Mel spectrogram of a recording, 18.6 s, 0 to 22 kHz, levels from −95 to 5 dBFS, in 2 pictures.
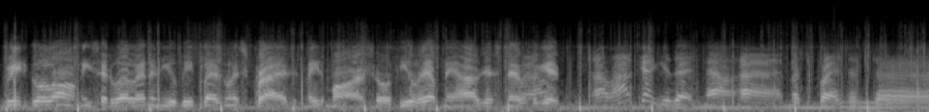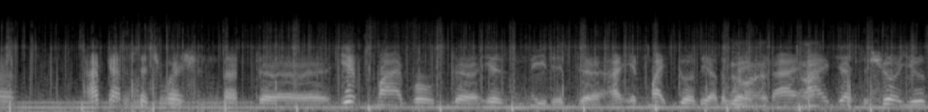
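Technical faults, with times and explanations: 8.34 to 11.83 s, overlap-add ripple. The sound breaks into a harsh, buzzing flutter at around 150 Hz. The audio was processed in short windowed frames and joined back with overlaps whose gains do not add to a steady total. The level swings by about 60 dB every frame. The troughs nearly silence the signal, so the fast pulsing reads as a rough, robotic tremolo rather than a gentle wobble.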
